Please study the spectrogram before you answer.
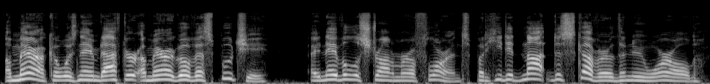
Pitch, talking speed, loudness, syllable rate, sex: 190 Hz, 160 wpm, -17 LUFS, 5.7 syllables/s, male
